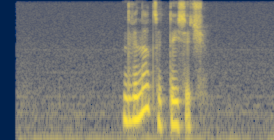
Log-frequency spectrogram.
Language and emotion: Russian, neutral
